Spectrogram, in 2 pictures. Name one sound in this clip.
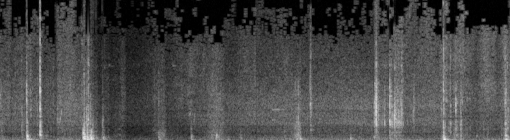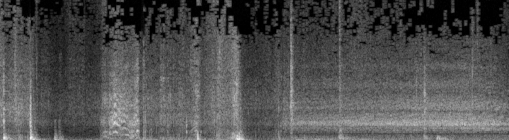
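Fabric rustles as bags are shifted about.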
